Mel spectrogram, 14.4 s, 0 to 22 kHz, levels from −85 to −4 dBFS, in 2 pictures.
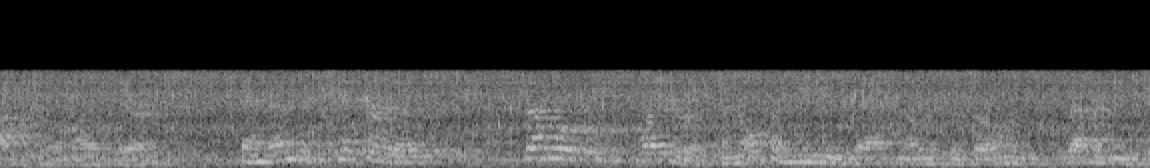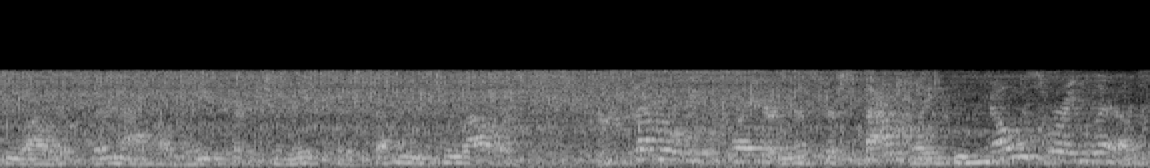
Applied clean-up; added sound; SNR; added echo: none; Sink (filling or washing) / Water tap, faucet; 3 dB; none.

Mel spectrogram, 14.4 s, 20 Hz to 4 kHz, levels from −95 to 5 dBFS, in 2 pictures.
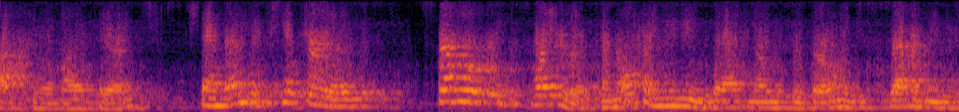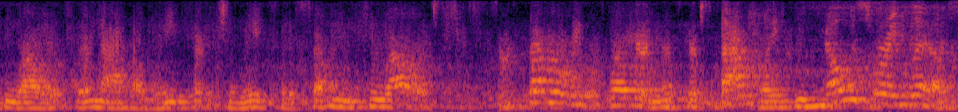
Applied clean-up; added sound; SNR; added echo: neural separator model SepFormer DNS4.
